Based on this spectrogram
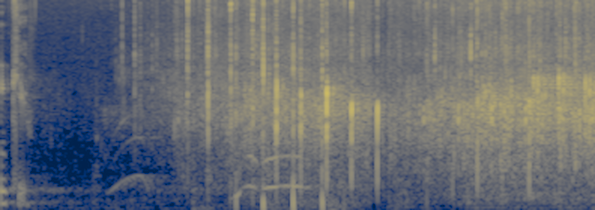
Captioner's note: audience applauding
